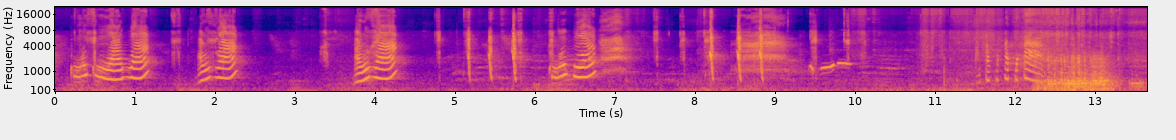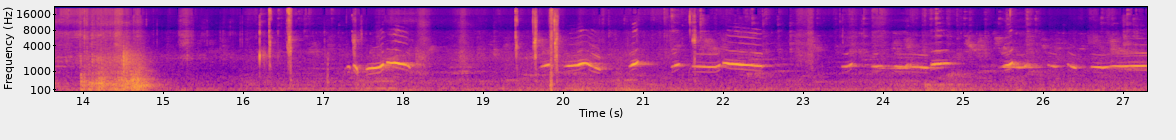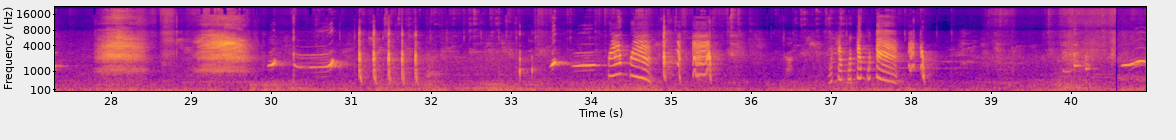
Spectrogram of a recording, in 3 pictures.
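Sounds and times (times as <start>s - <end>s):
parrot screeches: 5.1s - 7.4s, 8.1s - 12.7s, 25.5s - 30.7s.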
